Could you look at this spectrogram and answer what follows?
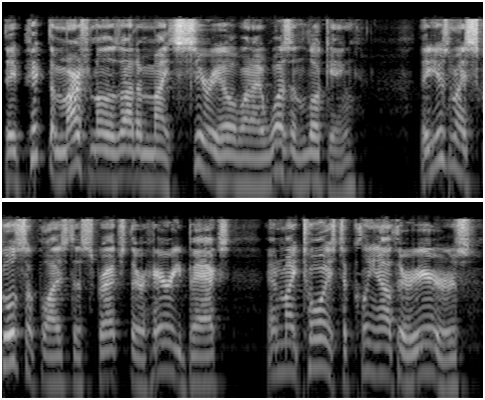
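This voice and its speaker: A man reads a children's picture book aloud with a widely swooping, highly animated pitch. His delivery is theatrical and expressive, with words drawn out for effect. The recording sounds a little dull and lo-fi. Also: a little slow. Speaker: storybook reader. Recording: slightly dull, lo-fi audio.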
